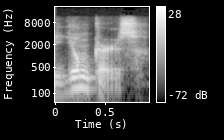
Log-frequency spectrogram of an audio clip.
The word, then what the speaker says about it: Junkers: of prussia and he is supported by the yonkers because jays are pronounced like wise in german as well so the junkers he is supported by the wealthy land owning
